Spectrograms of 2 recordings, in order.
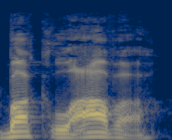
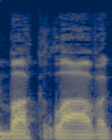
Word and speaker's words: baklava: But buck lava, it sounds like um uh lava coming out of a a male deer.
